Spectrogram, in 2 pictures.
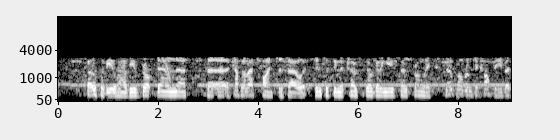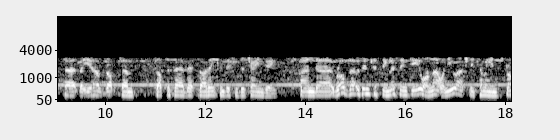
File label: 40m SSB G day Diversity Stereo min Span NR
